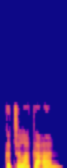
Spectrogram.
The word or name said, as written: kecelakaan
